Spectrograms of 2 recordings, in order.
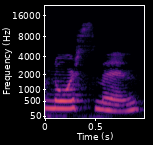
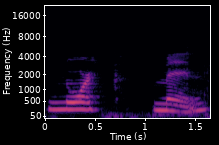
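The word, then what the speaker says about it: Northman: Not Norsemen. Northmen.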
